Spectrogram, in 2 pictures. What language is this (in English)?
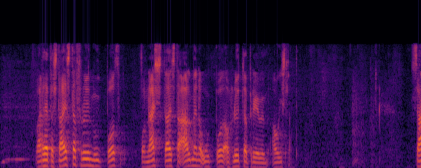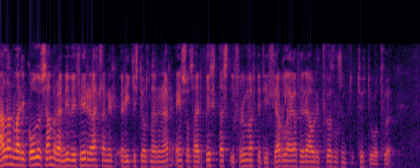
Icelandic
